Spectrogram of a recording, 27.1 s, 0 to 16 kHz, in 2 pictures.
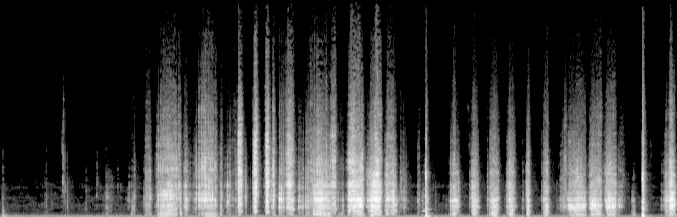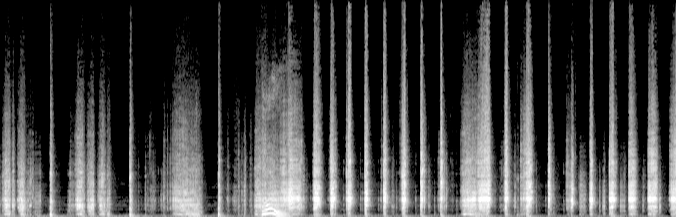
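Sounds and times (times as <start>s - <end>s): slime squishing: 18.6s - 19.3s.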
